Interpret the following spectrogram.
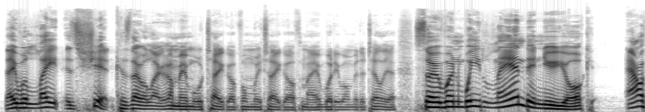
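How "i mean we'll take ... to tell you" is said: low, soft, couldn't-care-less reply; laid-back airline staff. Retold or imitated. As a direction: shrug it off under your breath as Aussie crew. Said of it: "because it's an Australian airline".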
